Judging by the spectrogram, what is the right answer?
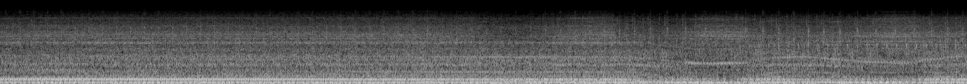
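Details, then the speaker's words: BMW E36 convertible after oil pan replacement, smoking from residual oil on exhaust: steady low idle with uneven hunting, wavering pitch; rough idle from vacuum leak, idle control valve popped out of loose grommet. "but it is idling like it's got a vacuum leak which is weird you can kind of hear it"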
